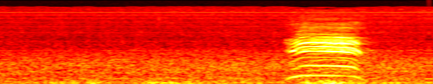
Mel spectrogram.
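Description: Faint outdoor background, then near the end a single loud shouted call, rising and then falling in pitch, from the crew of a man-powered traction trebuchet holding its pull ropes.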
